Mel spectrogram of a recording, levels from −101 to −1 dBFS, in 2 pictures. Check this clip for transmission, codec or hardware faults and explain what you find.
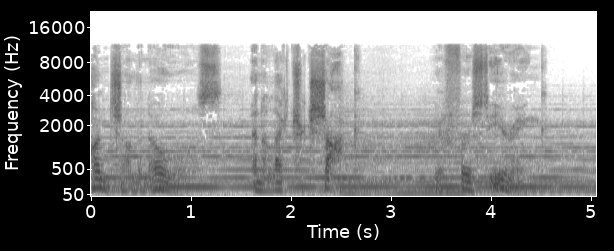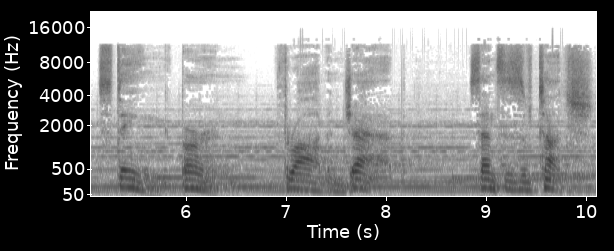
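From 7.02 s to the end, the resampler restarted on every block, converting 24 kHz to 48 kHz in 20 ms blocks with no carried-over context, so each edge leaves an error, heard as a 50 Hz buzz.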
